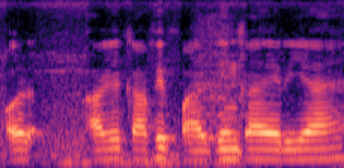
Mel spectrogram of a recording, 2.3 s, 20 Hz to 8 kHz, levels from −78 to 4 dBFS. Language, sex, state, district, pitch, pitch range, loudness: Hindi, male, Haryana, Jhajjar, 130 Hz, 130-140 Hz, -14 LUFS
